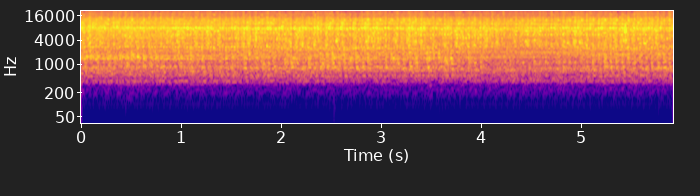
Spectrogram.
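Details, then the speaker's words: Alfa Romeo GT 2.0 JTS at idle: loose metallic rattle rising and falling irregularly, uncharacteristic knock, no shavings in oil. "Стук вообще не характерный, не похож ни на колено, ни на, ну, непонятно на что."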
